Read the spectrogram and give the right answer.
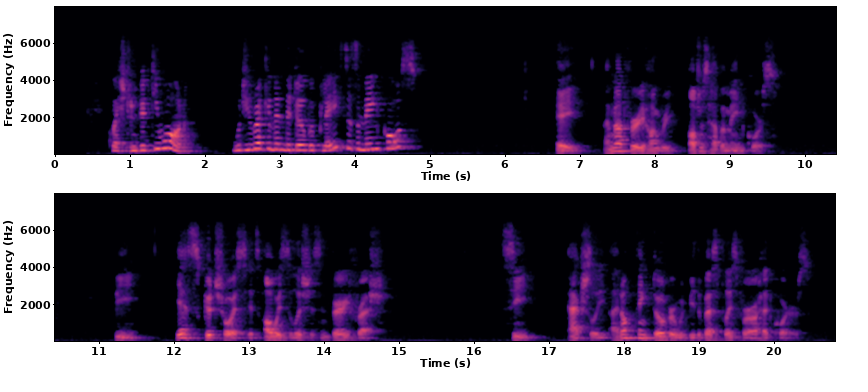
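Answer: B: Yes, good choice. It's always delicious and very fresh.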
